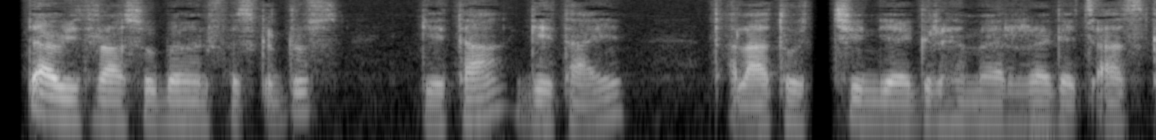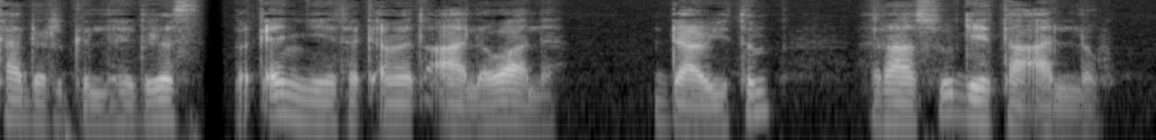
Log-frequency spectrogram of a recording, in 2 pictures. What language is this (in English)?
Amharic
